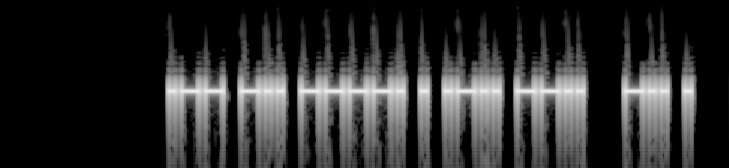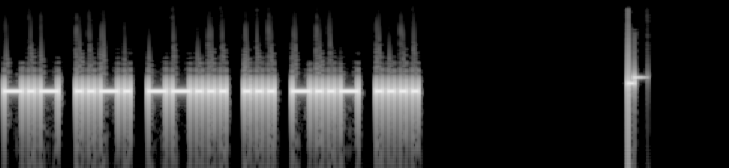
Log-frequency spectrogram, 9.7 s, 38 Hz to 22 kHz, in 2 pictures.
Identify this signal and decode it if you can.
Morse code, heard as a keyed tone, about 30 wpm, 700 Hz. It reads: WD9ELZ DE KF7SXH
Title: USA Callsign DE Callsign - 6 Characters - 30wpm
